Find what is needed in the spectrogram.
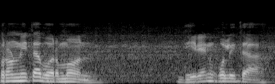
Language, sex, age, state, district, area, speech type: Assamese, male, 18-30, Assam, Nalbari, rural, spontaneous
